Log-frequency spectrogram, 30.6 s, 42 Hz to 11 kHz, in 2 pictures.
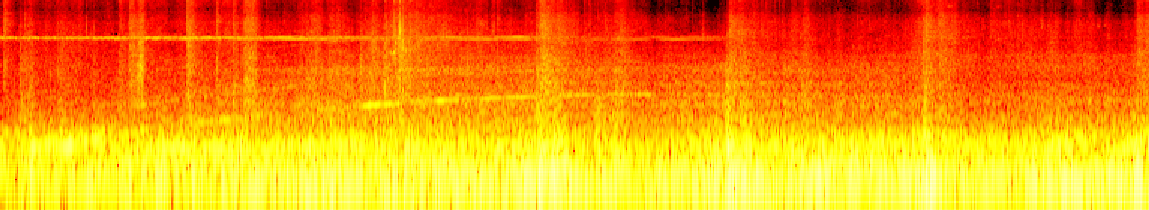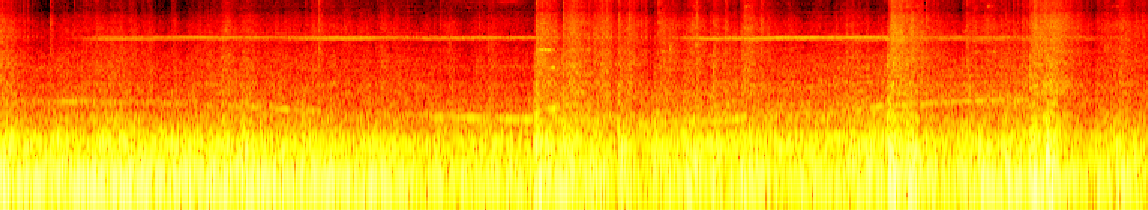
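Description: Belkommunmash BKM 802E tram's electric traction drive whining as it pulls away from a stop, the pitch climbing as it gathers speed over the first nine seconds or so, sinking again as it eases off in the middle, and climbing once more near the end, with a thin steady whistle coming and going above it. Under it runs a heavy rolling rumble of the wheels on the rails, broken by occasional sharp knocks.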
